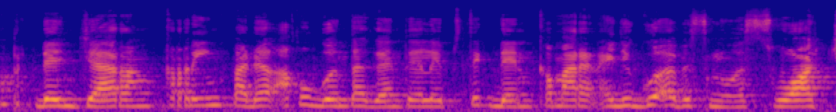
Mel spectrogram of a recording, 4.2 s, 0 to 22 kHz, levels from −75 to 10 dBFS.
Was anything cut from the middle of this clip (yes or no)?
no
